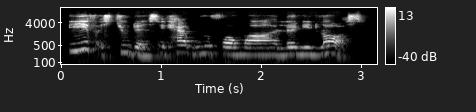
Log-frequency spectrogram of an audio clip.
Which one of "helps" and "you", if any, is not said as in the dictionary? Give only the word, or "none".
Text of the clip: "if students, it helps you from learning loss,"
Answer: helps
